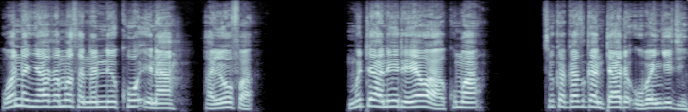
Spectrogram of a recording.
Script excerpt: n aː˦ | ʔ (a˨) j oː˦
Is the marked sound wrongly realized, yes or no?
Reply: no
